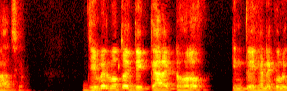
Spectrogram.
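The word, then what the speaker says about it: حاء: গলাটাকে একটু চেপে।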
